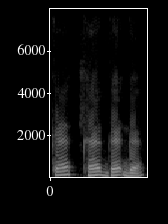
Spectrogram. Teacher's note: इन सभी वर्णों का जो है उच्चारण गले यानी कि कंठ की सहायता से होता है।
